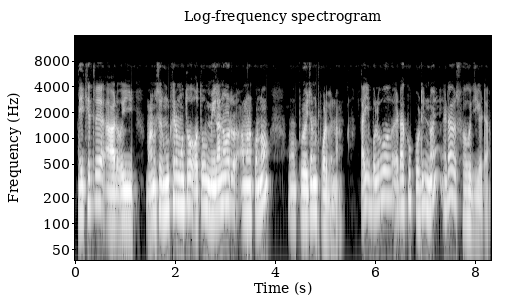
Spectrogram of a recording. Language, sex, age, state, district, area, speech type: Bengali, male, 18-30, West Bengal, North 24 Parganas, urban, spontaneous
